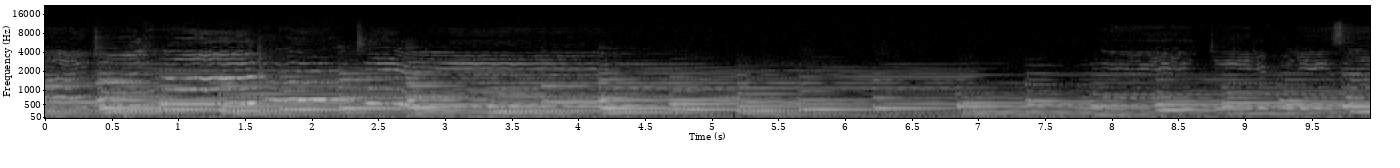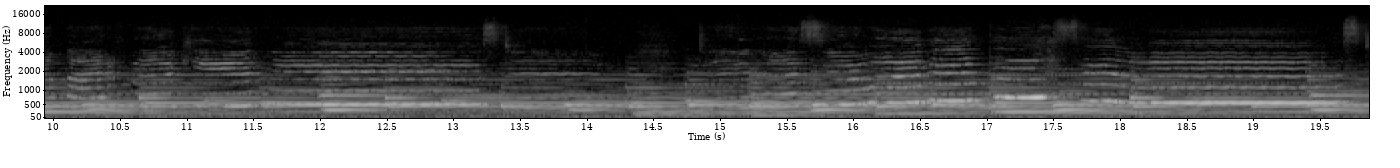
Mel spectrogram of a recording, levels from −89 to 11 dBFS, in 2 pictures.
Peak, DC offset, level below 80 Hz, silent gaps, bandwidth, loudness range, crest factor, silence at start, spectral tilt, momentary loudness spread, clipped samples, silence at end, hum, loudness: -10 dBFS; under 0.1%; -56 dBFS; none; 13.5 kHz; 11 LU; 18 dB; 0 s; -6.5 dB/octave; 12 LU; under 0.1%; 0 s; none; -29 LUFS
